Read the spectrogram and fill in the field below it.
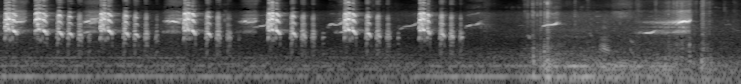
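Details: A grey francolin (Francolinus pondicerianus) gives loud, harsh squawking calls in bursts about once a second, then a brief noisy spell with a few thin whistles.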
